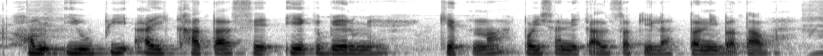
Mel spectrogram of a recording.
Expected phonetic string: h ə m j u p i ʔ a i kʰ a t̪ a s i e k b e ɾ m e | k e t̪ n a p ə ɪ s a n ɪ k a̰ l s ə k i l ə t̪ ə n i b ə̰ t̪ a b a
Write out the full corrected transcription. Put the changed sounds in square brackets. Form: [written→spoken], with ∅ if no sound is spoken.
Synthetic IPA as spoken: h ə m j u p i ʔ a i kʰ a t̪ a s [i→e] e k b e ɾ m e | k e t̪ n a p ə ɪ s a n [ɪ→i] k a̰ l s ə k i l [ə→a] t̪ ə n i b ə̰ t̪ a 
